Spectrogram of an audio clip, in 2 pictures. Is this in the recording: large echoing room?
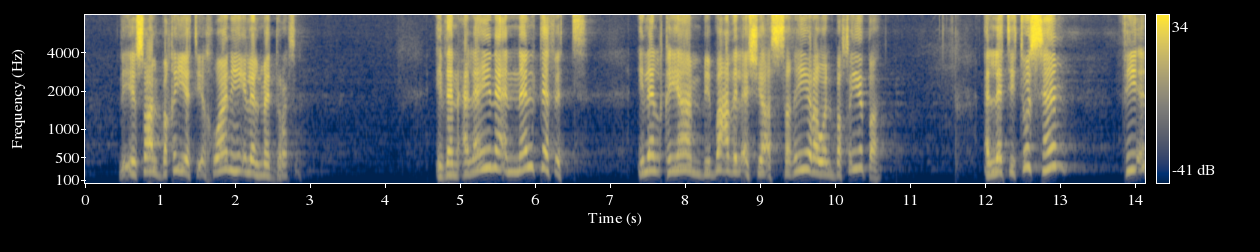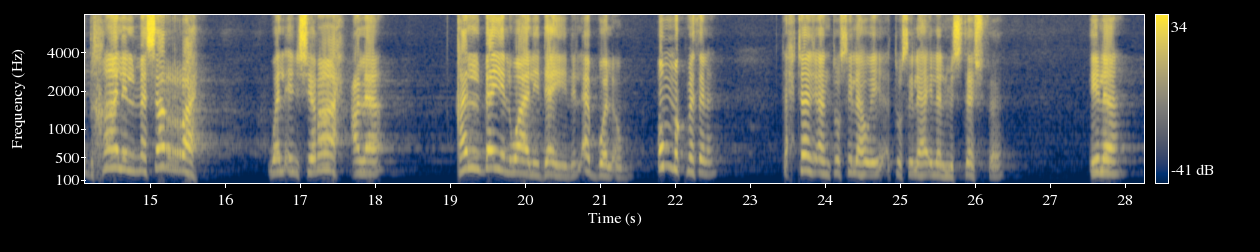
yes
